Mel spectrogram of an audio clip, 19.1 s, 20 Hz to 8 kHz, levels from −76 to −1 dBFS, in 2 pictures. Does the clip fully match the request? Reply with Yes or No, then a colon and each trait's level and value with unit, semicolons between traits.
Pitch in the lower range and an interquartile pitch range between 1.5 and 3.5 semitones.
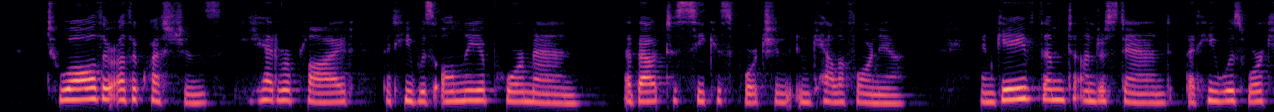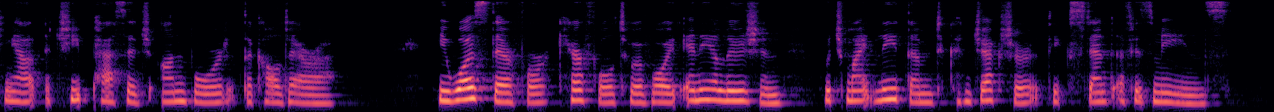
No: high, 215 Hz; average, 3.2 semitones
